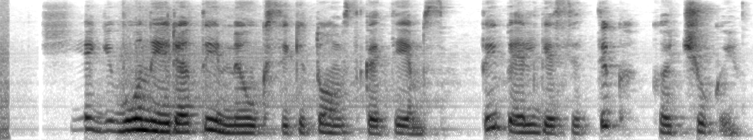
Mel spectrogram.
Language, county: Lithuanian, Panevėžys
